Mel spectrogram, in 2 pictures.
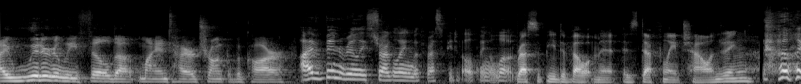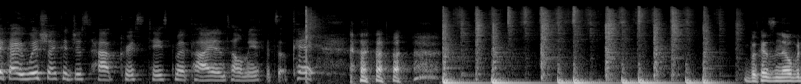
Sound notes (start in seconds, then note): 7.6 laughs; 11.5 laughing; 12.4 upbeat music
